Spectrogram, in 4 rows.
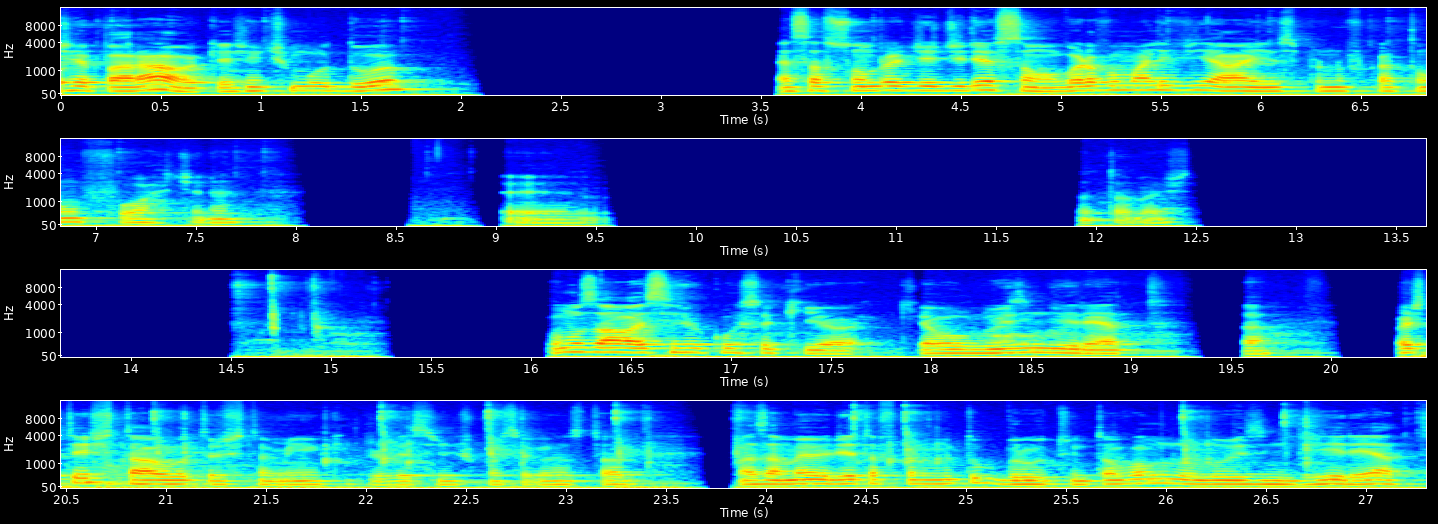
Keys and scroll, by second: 14.7 alt+2, 20.9 Down, 22.1 Up, 22.6 Down, 23.2 Down, 23.8 Down, 24.4 Up, 24.7 Up, 26.1 Up, 26.6 Return.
